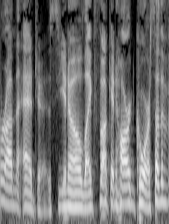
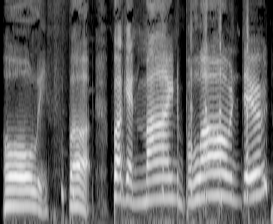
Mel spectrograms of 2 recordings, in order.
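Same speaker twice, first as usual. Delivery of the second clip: mind blown; 3 semitones higher, much slower than usual. Retold or imitated. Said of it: "Sophia in that moment was a hundred percent like".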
